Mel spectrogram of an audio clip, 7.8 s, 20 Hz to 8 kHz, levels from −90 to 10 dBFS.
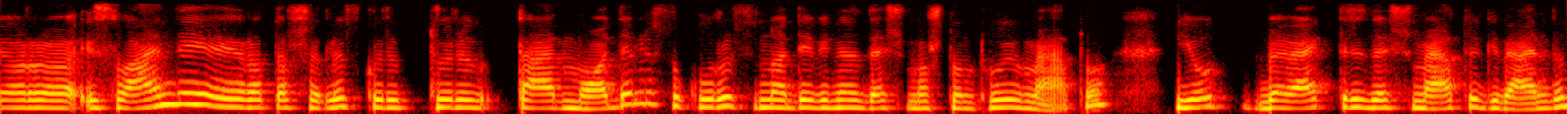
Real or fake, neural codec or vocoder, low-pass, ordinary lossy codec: real; none; 7.2 kHz; Opus, 24 kbps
